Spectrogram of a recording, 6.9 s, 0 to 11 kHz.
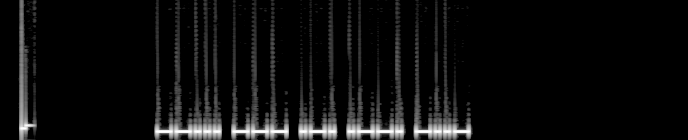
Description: Morse code, heard as a keyed tone, about 25 wpm, 700 Hz. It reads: 7ORPX
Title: Code Groups - 5 Letter:Numbers - 25wpm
